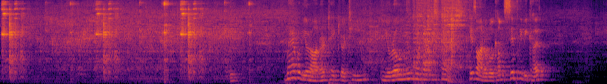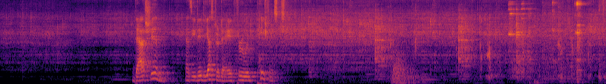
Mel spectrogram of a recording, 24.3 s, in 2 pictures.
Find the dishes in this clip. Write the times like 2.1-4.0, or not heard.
0.0-5.0, 7.2-9.6, 18.6-24.2.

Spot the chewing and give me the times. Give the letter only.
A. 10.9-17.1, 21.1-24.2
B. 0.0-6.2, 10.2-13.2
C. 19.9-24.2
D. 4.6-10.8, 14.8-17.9
C.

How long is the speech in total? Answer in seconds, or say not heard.
9 s.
